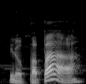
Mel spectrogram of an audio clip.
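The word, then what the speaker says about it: papá: And if it's, papa, with the emphasis on the second H, then it becomes... A. I mean, on the second A, exactly.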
